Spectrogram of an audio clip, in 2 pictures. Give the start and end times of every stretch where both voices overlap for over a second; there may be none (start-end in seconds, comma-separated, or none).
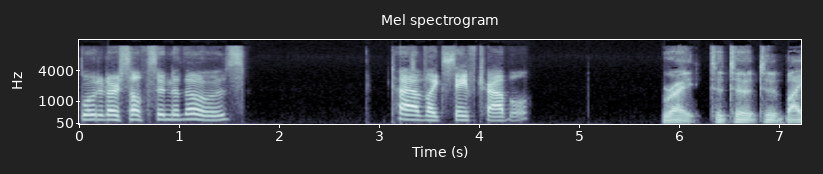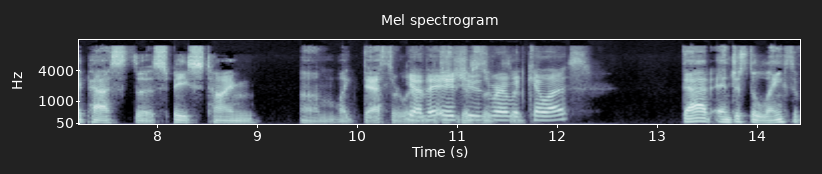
10.4-11.7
